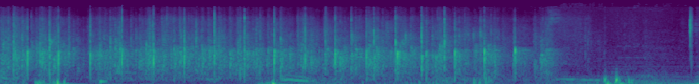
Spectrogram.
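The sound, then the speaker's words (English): An audience applauds the speakers at a Debtors Anonymous meeting, a dense, steady patter of many hands clapping for several seconds before thinning out and tapering off near the end. “Give our speakers another big round of applause.”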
